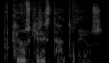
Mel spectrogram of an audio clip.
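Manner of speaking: a broken whisper to God; tearful whispered prayer. Retold or imitated. Man retelling his prayer to God, whispered. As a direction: whisper it, moved to tears. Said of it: "Y yo lloraba y decía".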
